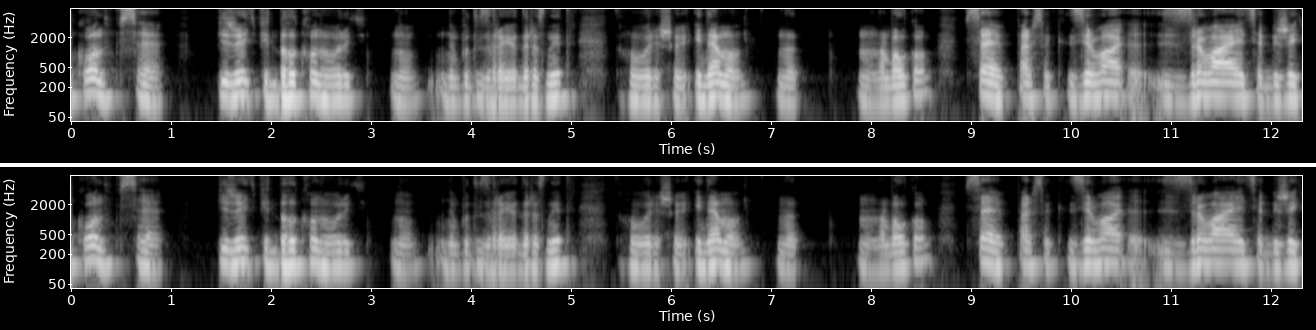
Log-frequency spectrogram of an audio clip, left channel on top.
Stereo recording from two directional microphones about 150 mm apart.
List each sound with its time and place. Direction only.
0.0 s speech: 15° left (ahead or behind)
12.0 s speech: 5° left (ahead or behind)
